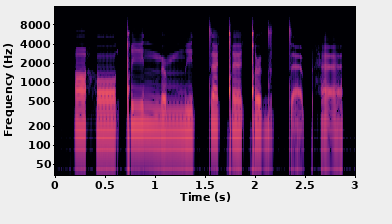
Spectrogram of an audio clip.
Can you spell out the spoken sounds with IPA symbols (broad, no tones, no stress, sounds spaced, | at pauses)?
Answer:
ɑ h ɔː ǃ iː nː ə˞ mː i tː æ ǃ ɛː ǃ ə˞ d ə tː æ̰ pʰ æ̰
